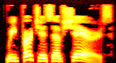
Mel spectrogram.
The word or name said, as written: REPURCHASE OF SHARES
